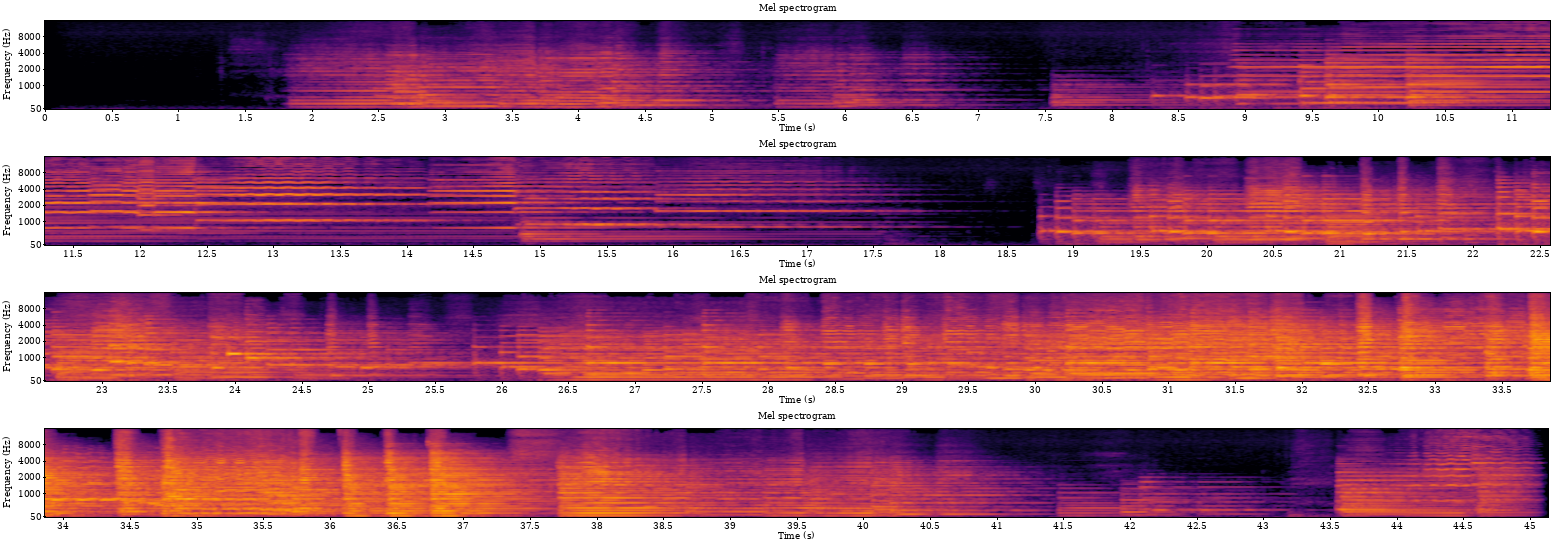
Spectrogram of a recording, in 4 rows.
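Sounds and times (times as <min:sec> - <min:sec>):
piano trio playing: 0:07.6 - 0:16.8, 0:18.8 - 0:45.1.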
